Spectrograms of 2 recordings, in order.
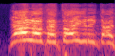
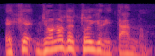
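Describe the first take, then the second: First: Very loud, high, fast retort; mock husband's defensive shout; acted shouted denial. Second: Lowered, gentle reassurance; quiet, low-pitched conciliatory tone; calm denial. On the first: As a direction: yell that you are not yelling. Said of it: "parece que estamos gritando". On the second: Retold or imitated. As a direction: reassure her softly that you are not yelling. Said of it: "le digo".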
